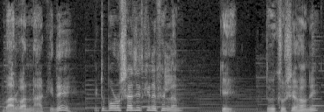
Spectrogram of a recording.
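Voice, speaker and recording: A man acting an affectionate, well-off husband in a radio play, talking tenderly and gently persuading his sensitive wife. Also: medium pitch, big pitch swings, moderate pace, close to an everyday voice. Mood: amused, reassuring. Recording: music under the dialogue. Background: background music.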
